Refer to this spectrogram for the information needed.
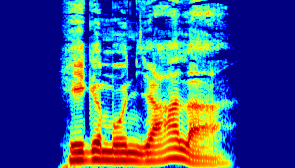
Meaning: inflection of hegemonial: 1. strong/mixed nominative masculine singular 2. strong genitive/dative feminine singular 3. strong genitive plural
- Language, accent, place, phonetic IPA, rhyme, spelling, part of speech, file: German, Germany, Berlin, [heɡemoˈni̯aːlɐ], -aːlɐ, hegemonialer, adjective, De-hegemonialer.ogg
